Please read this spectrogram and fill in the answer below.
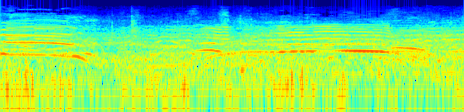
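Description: Spectators shouting encouragement to a relay runner: a short high yell at the start, then a long drawn-out high call from about a second in.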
